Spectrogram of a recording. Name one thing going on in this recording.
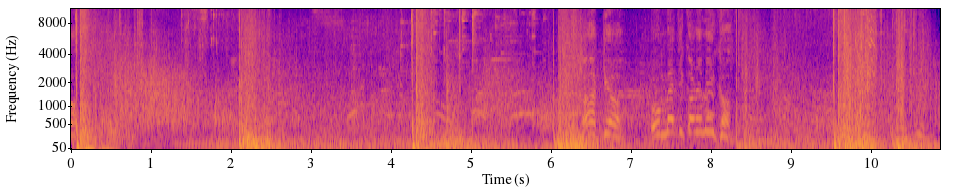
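A bolt-action rifle fires loud shots.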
